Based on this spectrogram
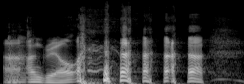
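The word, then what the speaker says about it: angreal: And she has her little turtle brooch, is the pronunciation, Angriel.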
